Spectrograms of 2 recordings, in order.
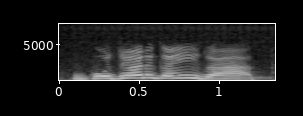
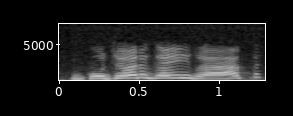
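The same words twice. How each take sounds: The two takes are said the same way.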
